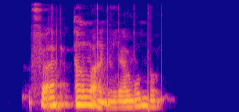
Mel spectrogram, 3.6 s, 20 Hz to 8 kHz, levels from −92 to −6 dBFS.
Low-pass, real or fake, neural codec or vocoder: 7.2 kHz; fake; codec, 16 kHz, 2 kbps, FreqCodec, larger model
